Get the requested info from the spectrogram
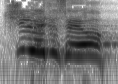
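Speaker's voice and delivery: high, loud, begging cry to God; 절박하게 매달리는 기도; desperate pleading prayer. Shown as a demonstration. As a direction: plead for your life, voice rising. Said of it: "기도는 이렇게 하는 거예요".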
